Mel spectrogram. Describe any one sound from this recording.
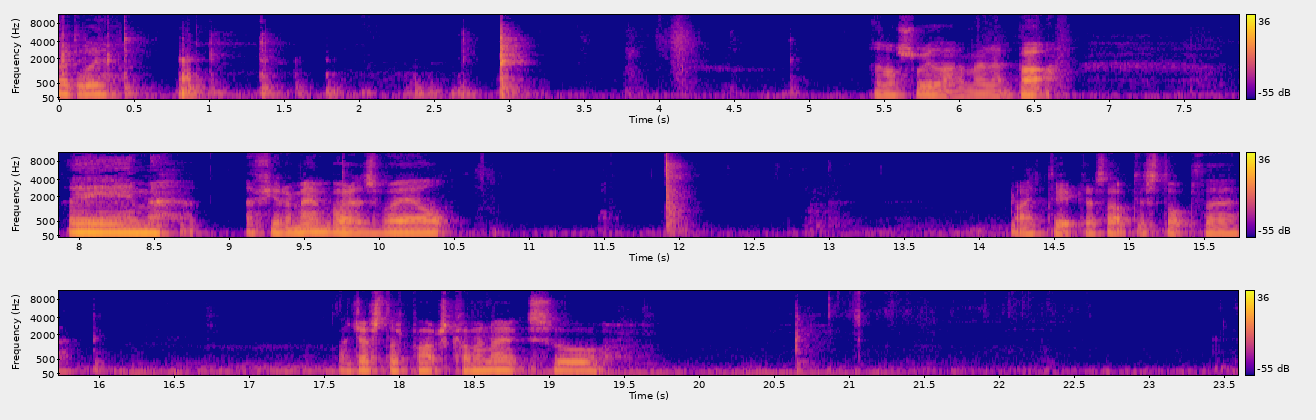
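Metal parts click and clink as a brake assembly is handled.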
